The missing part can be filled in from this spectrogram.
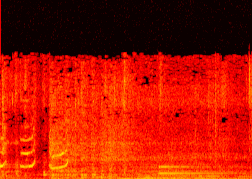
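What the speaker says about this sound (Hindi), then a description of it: "ऐसा कोई मसला नहीं है गाड़ी स्टार्ट करने में" A Lexus, after a crank sensor replacement for occasional late starting, cranks briefly and catches into a low, steady idle hum close by, after a short whirring noise at the start.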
